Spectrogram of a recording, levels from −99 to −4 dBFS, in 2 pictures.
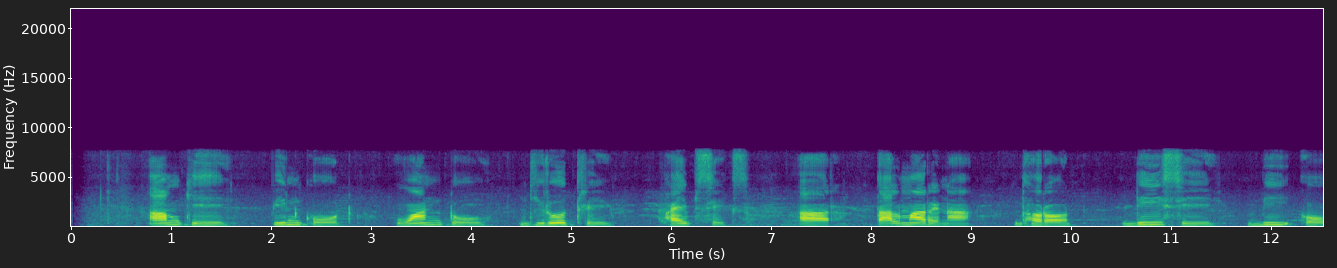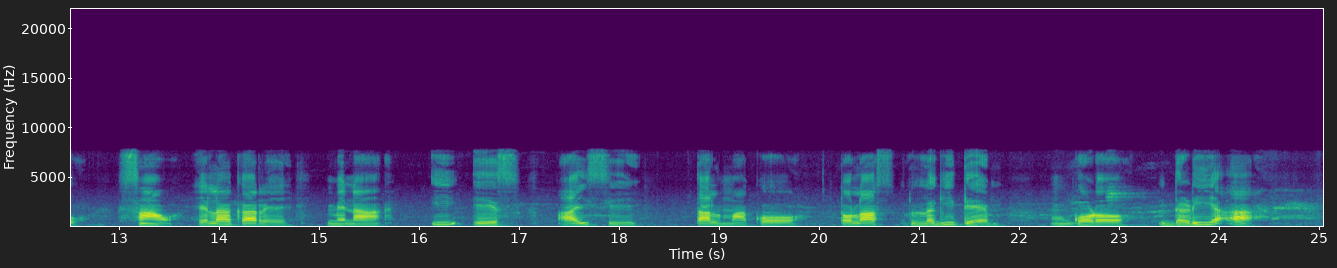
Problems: constant background noise, background conversations at intervals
